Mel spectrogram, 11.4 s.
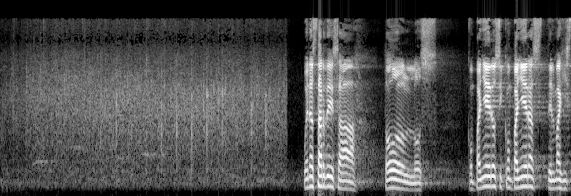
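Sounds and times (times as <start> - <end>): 
audience applause: 0.0 - 5.8
speech: 6.1 - 8.8, 9.4 - 11.4.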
